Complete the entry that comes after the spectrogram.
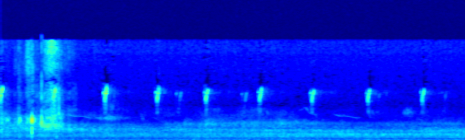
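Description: Quiet outdoor ambience: a bird repeats a short, high chirp about every two-thirds of a second over a steady low background hiss. A few faint knocks come in the first second.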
